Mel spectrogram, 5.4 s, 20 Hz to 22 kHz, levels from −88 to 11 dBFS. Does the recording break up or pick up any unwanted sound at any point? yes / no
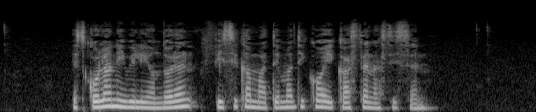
no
